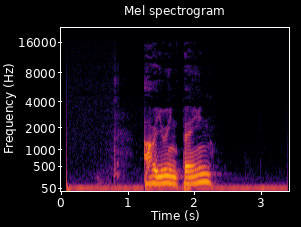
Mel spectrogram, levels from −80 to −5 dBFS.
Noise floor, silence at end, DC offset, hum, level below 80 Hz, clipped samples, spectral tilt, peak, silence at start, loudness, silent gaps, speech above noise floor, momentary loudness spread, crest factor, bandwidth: -43 dBFS; 0 s; under 0.1%; none; -42 dBFS; under 0.1%; -8.5 dB/octave; -10 dBFS; 0.1 s; -24 LUFS; none; 21 dB; 25 LU; 18 dB; 16 kHz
